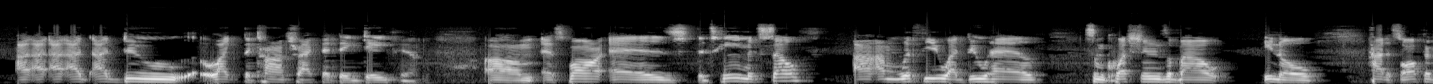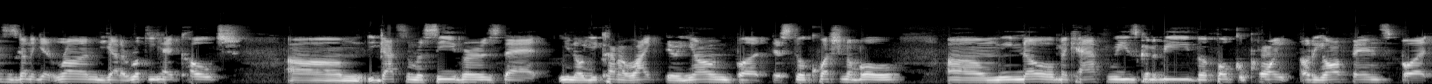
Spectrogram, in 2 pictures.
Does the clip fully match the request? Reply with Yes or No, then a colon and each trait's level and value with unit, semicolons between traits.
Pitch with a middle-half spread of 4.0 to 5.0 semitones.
No: average, 2.8 semitones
